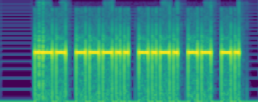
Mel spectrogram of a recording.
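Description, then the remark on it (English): A telephone number is dialed in quick touch-tone beeps to call the Philippines, around a dozen and a half short steady tones in small bursts with brief pauses between groups. No one speaks. “I gotta call the Philippines and see if I can get this phone number straightened out.”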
